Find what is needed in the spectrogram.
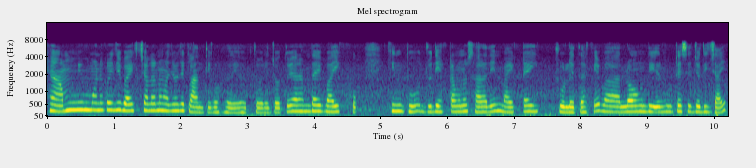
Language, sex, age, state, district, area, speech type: Bengali, female, 30-45, West Bengal, Bankura, urban, spontaneous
